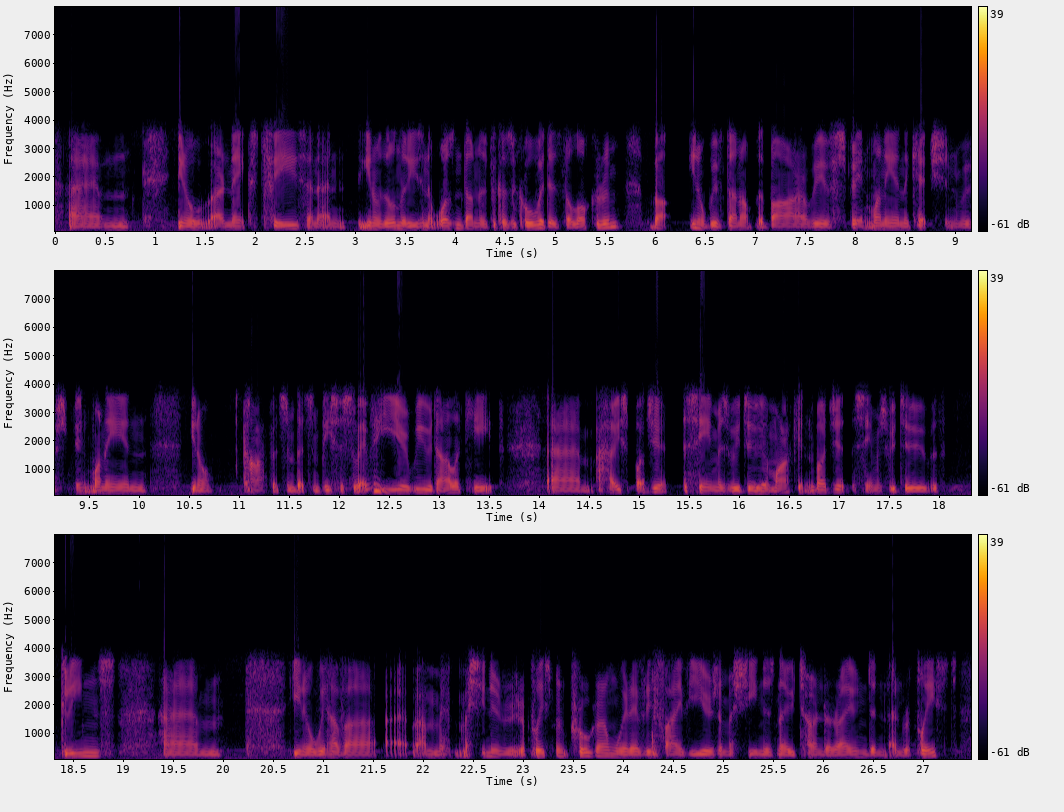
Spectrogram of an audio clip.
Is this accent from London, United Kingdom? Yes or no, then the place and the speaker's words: no; Aberfeldy, Scotland, United Kingdom; also born or lived in Edinburgh; So, halfway between Perth and Inverness, small village Aberfeldy. Um, grew up there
